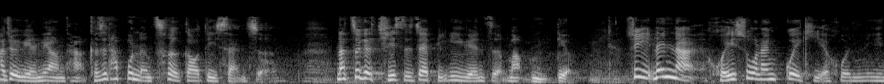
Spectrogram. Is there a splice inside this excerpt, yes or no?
no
